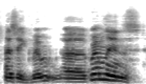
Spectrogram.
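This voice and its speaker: A man's voice: fairly high pitch, sing-song, slow pace, darkish tone, far from the mic. A man co-hosting a casual movie chat, joking and rambling, often trailing off mid-sentence. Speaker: co-host of a movie review show.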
